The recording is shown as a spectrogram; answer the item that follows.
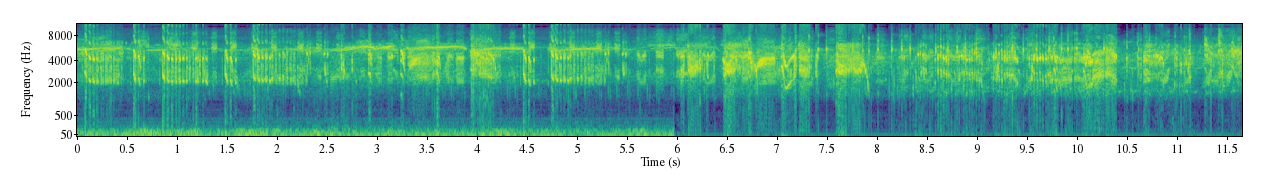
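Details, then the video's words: Edible-nest swiftlets giving mating calls alongside chick calls. High, shrill chirps pour out in an unbroken chatter with rapid clicks, and a low hum drops away after about six seconds. "SP.BIRAHI+ANAKAN+RBW 1 ( LINK LANGSUNG DOWNLOAD MP3 SUARA WALET DI DESKRISI)"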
